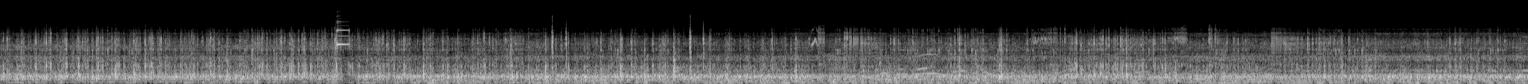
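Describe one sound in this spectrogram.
Bicycle tyres crunch and rattle over a gravel track.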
